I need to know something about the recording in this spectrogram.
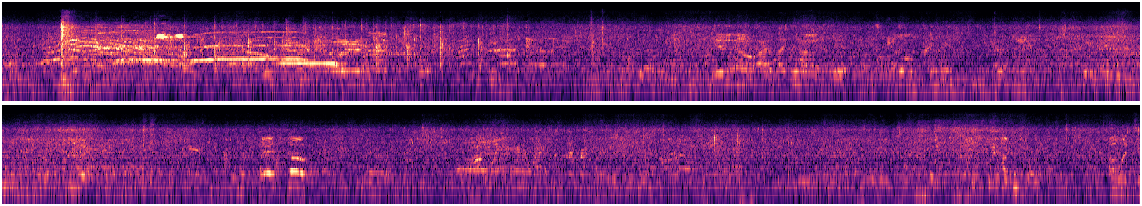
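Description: Water polo players splash through pool water.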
